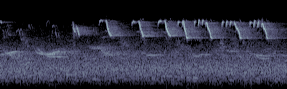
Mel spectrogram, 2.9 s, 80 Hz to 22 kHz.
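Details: Third-placed jilguero finch at a Zona Norte singing contest, 01 11 15, amarillo sin cierre style: evenly spaced high, steeply falling notes about every quarter second over background hiss and soft lower chirps.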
